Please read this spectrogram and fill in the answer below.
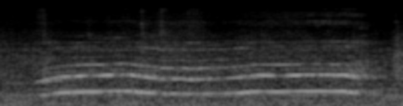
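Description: A high voice holds one long wordless note for about a second and a half, dipping slightly in pitch in the middle.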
